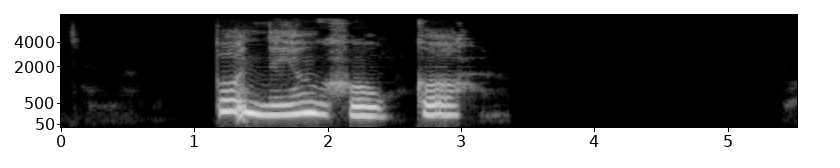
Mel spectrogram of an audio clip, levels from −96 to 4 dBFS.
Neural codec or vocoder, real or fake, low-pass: codec, 16 kHz, 4 kbps, FunCodec, trained on LibriTTS, 50 frames a second; fake; 7.2 kHz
